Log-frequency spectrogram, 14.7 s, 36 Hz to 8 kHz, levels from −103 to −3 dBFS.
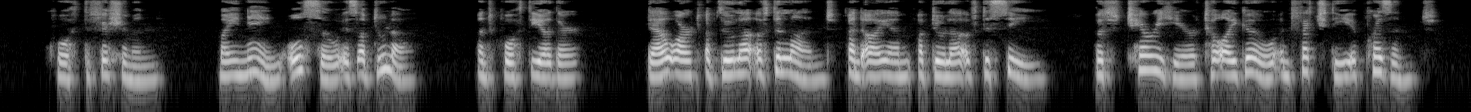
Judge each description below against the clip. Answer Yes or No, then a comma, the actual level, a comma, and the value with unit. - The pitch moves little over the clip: No, average, 3.1 semitones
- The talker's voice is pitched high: Yes, high, 205 Hz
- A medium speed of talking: Yes, average, 145 wpm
